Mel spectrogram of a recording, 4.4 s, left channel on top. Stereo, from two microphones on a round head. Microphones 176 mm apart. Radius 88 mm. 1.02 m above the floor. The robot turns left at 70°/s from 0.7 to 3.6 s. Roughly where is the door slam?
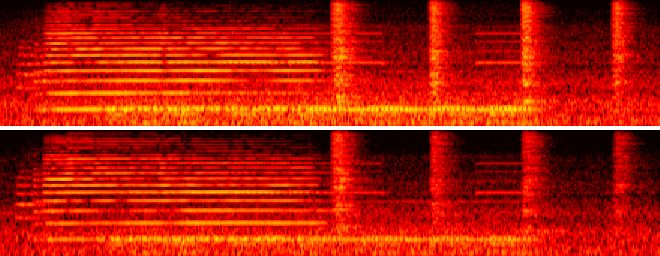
I don't hear a door slam.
